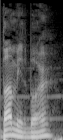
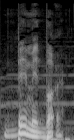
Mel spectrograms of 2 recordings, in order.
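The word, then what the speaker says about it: Bemidbar: This week's Parsha is Parsha's Bimidbar, commonly called Bamidbar, but actually it's pronounced Bimidbar.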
